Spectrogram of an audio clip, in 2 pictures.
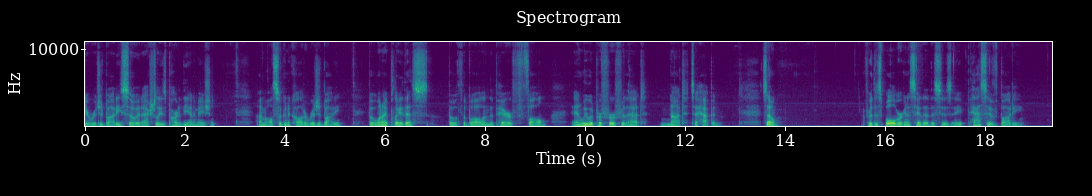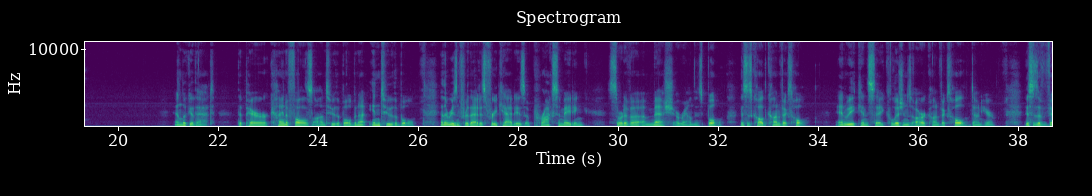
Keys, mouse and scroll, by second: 3.5 click, 6.4 click, 8.6 click, 9.8 click, 10.7 click, 11.7 click, 16.6 click, 17.6 click, 19.2 click, 25.4 click, 27.0 click, 30.8 scroll up 1, 31.5 scroll up 1, 31.6 middle drag.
